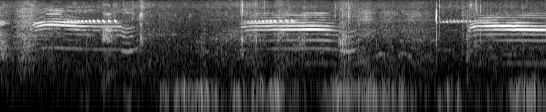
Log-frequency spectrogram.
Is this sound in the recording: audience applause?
no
